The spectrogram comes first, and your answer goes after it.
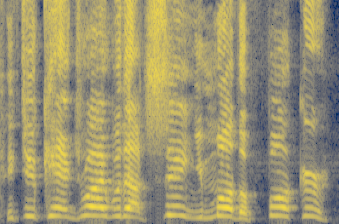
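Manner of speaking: high, very loud abusive rant; imitated furious screaming. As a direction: scream it as an enraged stranger. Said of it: "this weird guy who screamed at me".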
